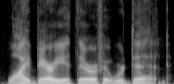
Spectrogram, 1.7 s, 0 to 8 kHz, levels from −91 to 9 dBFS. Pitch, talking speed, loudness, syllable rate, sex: 120 Hz, 275 wpm, -16 LUFS, 6.8 syllables/s, male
